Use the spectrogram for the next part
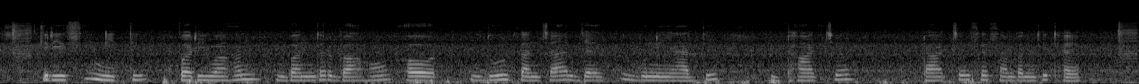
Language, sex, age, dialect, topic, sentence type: Hindi, male, 18-24, Kanauji Braj Bhasha, agriculture, statement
